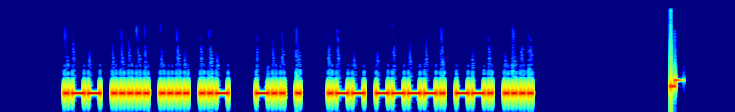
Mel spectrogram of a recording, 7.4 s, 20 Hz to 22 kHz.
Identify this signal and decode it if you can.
Morse code, heard as a keyed tone, about 30 wpm, 700 Hz. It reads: W5HU DE W9GH
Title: USA Callsign DE Callsign - 4 Characters - 30wpm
